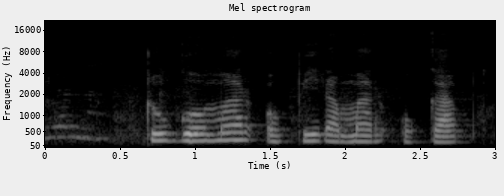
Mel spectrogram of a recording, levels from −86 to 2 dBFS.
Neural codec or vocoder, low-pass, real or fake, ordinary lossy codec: vocoder, 44.1 kHz, 128 mel bands every 256 samples, BigVGAN v2; none; fake; none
